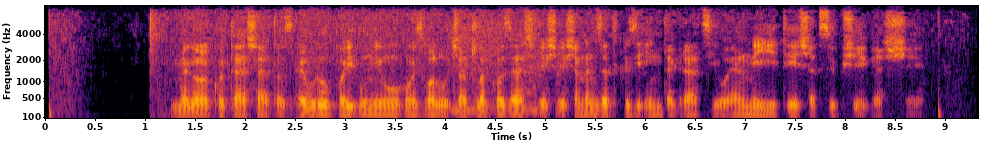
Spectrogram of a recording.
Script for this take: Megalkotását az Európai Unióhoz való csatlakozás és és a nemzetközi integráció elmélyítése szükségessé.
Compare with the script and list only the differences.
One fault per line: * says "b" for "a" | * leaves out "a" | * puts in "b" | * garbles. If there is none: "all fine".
all fine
